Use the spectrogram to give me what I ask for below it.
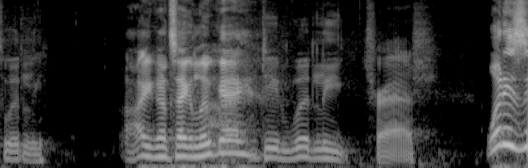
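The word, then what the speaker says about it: Luque: uh versus uh vicente luke i think luke is the right way to say that i'm gonna take woodley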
